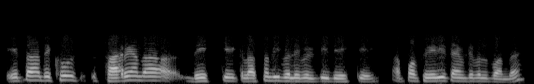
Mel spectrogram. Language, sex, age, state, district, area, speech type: Punjabi, male, 30-45, Punjab, Kapurthala, urban, conversation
